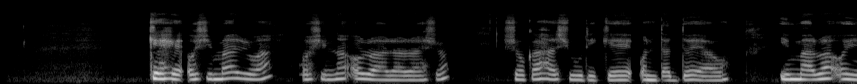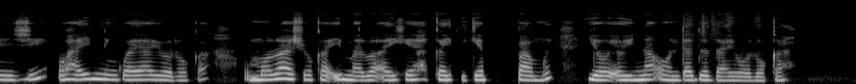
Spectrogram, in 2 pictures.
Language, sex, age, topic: Oshiwambo, female, 25-35, finance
